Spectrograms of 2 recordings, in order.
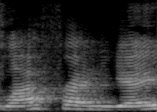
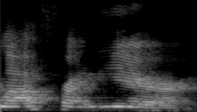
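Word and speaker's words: Lafrenière: right i googled it if it was la frania or la franiere i think the consensus was la franiere but that's the guy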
